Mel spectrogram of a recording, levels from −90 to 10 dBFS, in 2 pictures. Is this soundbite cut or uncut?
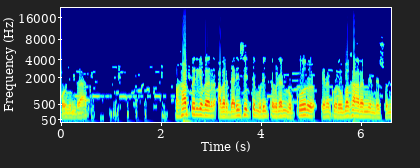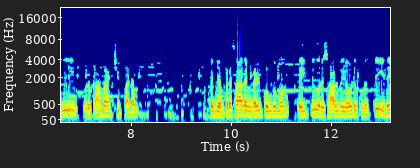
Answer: uncut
